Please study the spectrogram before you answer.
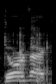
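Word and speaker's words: Dorvack: Dorvac is the show. Or at least that's how I pronounce it.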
